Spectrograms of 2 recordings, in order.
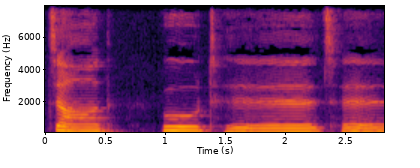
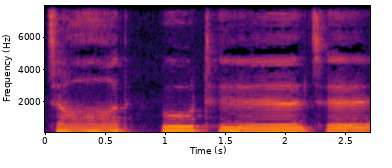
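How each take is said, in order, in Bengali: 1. প্রথম শব্দের পরে একটু ছোট বিরতি আছে। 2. প্রথম শব্দের পরে একটু ছোট বিরতি আছে।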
